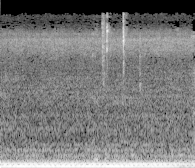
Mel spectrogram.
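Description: A Maserati GranSport idles through a Larini X-pipe exhaust with the sport mode off, producing a deep, steady, loud rumble close by with no voices over it.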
